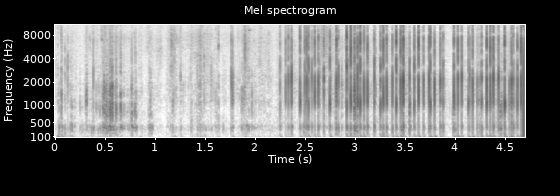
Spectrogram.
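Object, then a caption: Leather wallet. Long nails tap quickly on the face of a black printed leather wallet held in both hands. The result is a dense stream of short, dry clicks and taps, softer and more muffled at first, then louder and brighter from about halfway through.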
